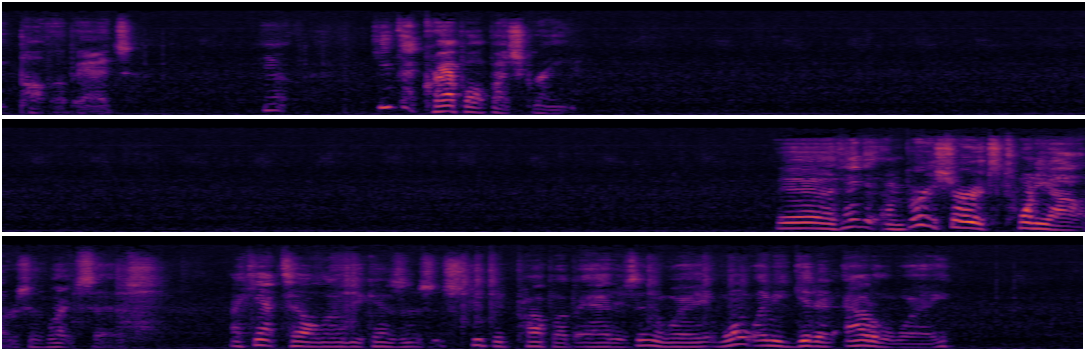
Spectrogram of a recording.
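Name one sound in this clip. A middle-aged man talks calmly, close to a microphone.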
